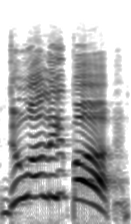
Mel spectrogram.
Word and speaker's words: Dua Lipa: Sarah Beth says she's loves the Dua Lipa shirt. Is that how you say it? – Hello. Okay. Listen, Dua Lipa.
